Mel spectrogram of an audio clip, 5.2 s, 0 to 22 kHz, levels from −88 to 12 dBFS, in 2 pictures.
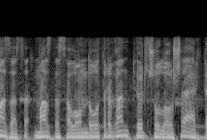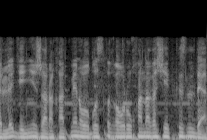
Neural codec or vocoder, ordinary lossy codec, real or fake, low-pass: none; none; real; 7.2 kHz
